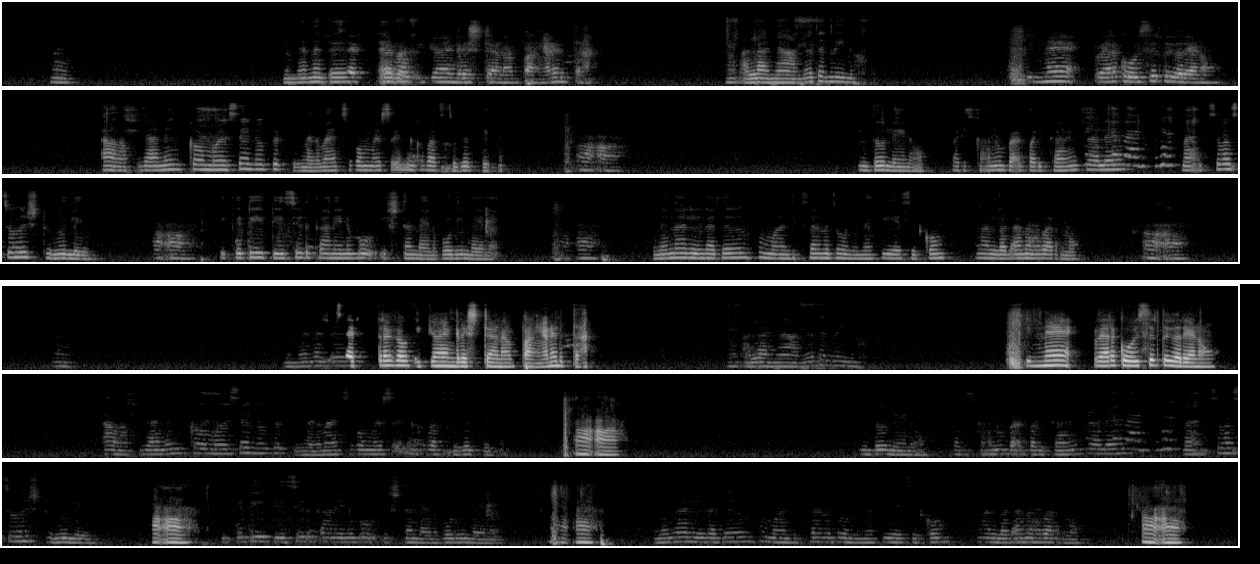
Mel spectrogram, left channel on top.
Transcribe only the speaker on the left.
ആ എന്നിട്ട്
എവ
അല്ലാ ഞാന തന്നീന്നു
ആ ഞാന് കൊമേഴ്സ് ആയിരുന്നു കിട്ടിക്കുന്നത് മാത്‌സ് കൊമേഴ്സ് ആയിരുന്നു എനിക്ക് ഫസ്റ്റ് കിട്ടി
എന്തല്ലേനോ പഠിക്കാനും പഠിക്കാന വെച്ചാല് മാത്‌സ് ഫസ്റ്റ് ഒന്നും ഇഷ്ടൊന്നുല്ലെ
എനിക്ക് ടി ടി സി എടുക്കാൻ അനു ഇഷ്ട ഇണ്ടായിന് പൂതി ഇണ്ടായ
നല്ലത് ഹ്യുമാനിറ്റീസ് ആണ് തോന്നി പിന്നെ പി എസ് സിക്കും നല്ലതാണന്ന് പറഞ്ഞു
